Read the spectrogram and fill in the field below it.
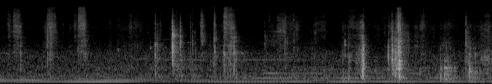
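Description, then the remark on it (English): Tarot cards being shuffled before a reading, a run of crisp papery riffles and flicks in irregular bursts over a steady low hum, with no one speaking. “Let me shuffle.”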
